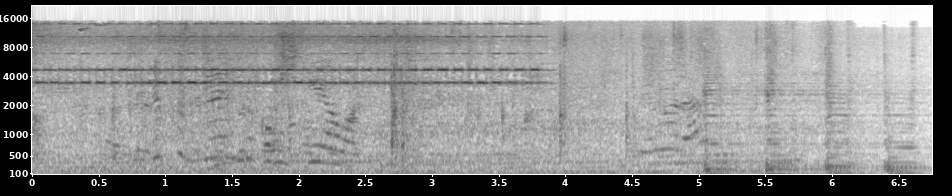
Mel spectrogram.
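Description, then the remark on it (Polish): A city bus bound for the Staromiejska metro station pulls up: its engine rumbles loudly with a steady high electric whine, then the roar drops away after a few seconds, leaving quieter background voices and bumps. “Autobus podjechał, jedzie do metra Staromiejska”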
